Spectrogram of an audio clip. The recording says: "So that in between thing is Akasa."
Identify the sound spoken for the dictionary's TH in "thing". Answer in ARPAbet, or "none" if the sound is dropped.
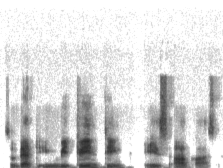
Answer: T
